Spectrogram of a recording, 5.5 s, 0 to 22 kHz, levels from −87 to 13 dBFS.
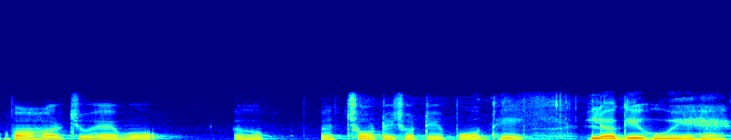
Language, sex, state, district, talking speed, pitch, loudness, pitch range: Hindi, female, Himachal Pradesh, Shimla, 130 wpm, 220 Hz, -18 LUFS, 210-230 Hz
